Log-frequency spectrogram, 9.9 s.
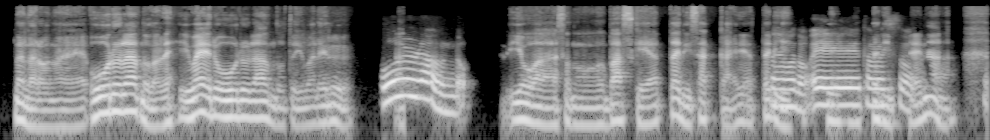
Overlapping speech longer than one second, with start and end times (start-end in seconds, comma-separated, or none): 7.7-9.3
